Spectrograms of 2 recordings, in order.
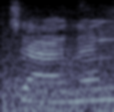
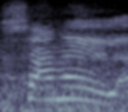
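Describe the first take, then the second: First: The word begins with a 'ch' sound. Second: The word begins with an 'sh' sound. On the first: The speaker calls it wrong. "चॅनल नाही" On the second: The speaker calls it right. "तो शनेल शनेल बघ शनेल असं बोलायचं"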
